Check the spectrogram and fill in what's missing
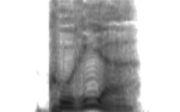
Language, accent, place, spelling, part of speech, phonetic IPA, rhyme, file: German, Germany, Berlin, kurier, verb, [kuˈʁiːɐ̯], -iːɐ̯, De-kurier.ogg
- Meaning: 1. singular imperative of kurieren 2. first-person singular present of kurieren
